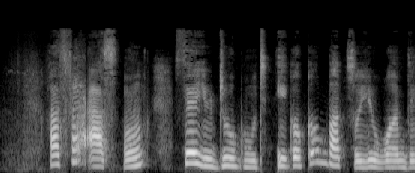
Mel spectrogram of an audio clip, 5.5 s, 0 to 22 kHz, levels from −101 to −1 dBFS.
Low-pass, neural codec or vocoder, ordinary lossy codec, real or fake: 10.8 kHz; codec, 44.1 kHz, 1.7 kbps, Pupu-Codec; MP3, 48 kbps; fake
